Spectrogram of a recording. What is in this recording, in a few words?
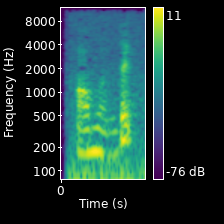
"our", Cantonese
